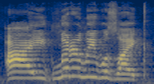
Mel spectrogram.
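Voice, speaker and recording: A woman's voice: high voice, a little slow. A young woman telling an emotional storytime vlog in an earnest, rambling way, full of fillers like "like" and "you know". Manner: emotionally animated retelling. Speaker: vlogger.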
